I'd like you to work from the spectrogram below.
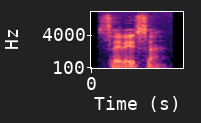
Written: Cereza

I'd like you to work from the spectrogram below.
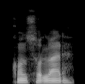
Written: Consolar

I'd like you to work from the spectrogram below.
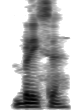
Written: Brisa

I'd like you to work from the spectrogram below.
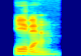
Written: Ira

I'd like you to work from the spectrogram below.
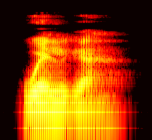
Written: Huelga

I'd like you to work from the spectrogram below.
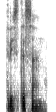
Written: Tristeza

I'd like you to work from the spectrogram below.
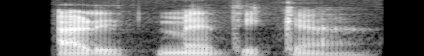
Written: Aritmetica

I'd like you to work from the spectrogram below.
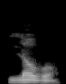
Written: Lobo

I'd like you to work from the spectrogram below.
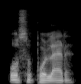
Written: Oso Polar

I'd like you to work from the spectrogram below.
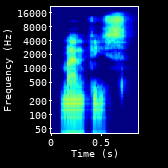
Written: Mantis

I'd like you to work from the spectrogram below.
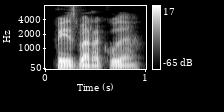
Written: Pez Barracuda

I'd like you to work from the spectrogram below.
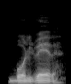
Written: Volver

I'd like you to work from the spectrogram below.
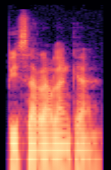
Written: Pizarra blanca

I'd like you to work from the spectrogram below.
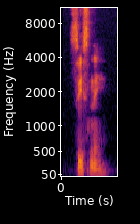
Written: Cisne

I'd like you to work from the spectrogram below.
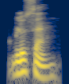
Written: Blusa

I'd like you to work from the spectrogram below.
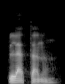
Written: Platano

